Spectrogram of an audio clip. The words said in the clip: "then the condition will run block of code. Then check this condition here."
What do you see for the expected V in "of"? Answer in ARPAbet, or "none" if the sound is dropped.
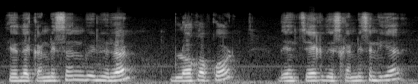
P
